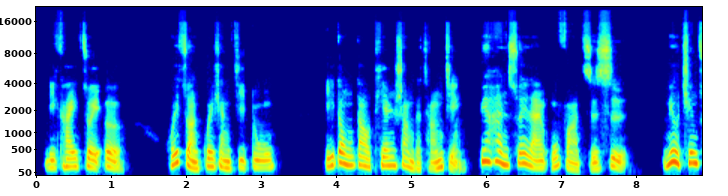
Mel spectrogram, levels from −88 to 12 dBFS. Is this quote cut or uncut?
cut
